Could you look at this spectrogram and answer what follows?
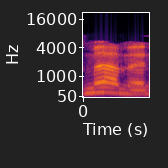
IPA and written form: ˈmɜrmɪn (Mermin)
